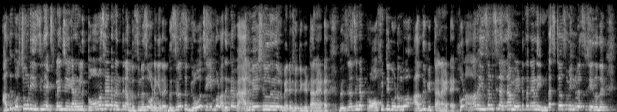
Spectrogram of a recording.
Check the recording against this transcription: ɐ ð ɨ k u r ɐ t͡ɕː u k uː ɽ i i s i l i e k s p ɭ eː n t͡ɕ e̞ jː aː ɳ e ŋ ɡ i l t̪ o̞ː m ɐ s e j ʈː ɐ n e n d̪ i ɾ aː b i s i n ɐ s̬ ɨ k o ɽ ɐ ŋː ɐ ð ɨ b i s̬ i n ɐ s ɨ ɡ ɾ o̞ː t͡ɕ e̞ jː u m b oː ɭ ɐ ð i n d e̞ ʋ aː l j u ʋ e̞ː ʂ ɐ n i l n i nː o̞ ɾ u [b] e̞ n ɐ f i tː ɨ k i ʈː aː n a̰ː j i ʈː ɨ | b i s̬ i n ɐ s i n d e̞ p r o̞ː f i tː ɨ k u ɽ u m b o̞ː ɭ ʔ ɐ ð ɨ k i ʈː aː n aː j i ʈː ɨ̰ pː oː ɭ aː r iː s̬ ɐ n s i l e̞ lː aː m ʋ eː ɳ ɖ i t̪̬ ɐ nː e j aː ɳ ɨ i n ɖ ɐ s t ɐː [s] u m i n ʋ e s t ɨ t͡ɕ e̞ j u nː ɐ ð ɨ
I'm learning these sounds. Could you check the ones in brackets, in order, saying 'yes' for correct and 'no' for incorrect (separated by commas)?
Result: yes, yes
